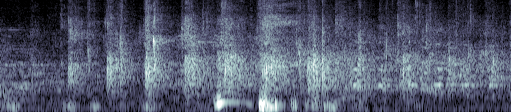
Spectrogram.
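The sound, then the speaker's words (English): A crowd claps in a steady patter of overlapping hand claps, with a few louder bursts and a brief voice cutting through partway. “Okay, she's going to watch the video and see everybody clapping and be like, what are they clapping for?”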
